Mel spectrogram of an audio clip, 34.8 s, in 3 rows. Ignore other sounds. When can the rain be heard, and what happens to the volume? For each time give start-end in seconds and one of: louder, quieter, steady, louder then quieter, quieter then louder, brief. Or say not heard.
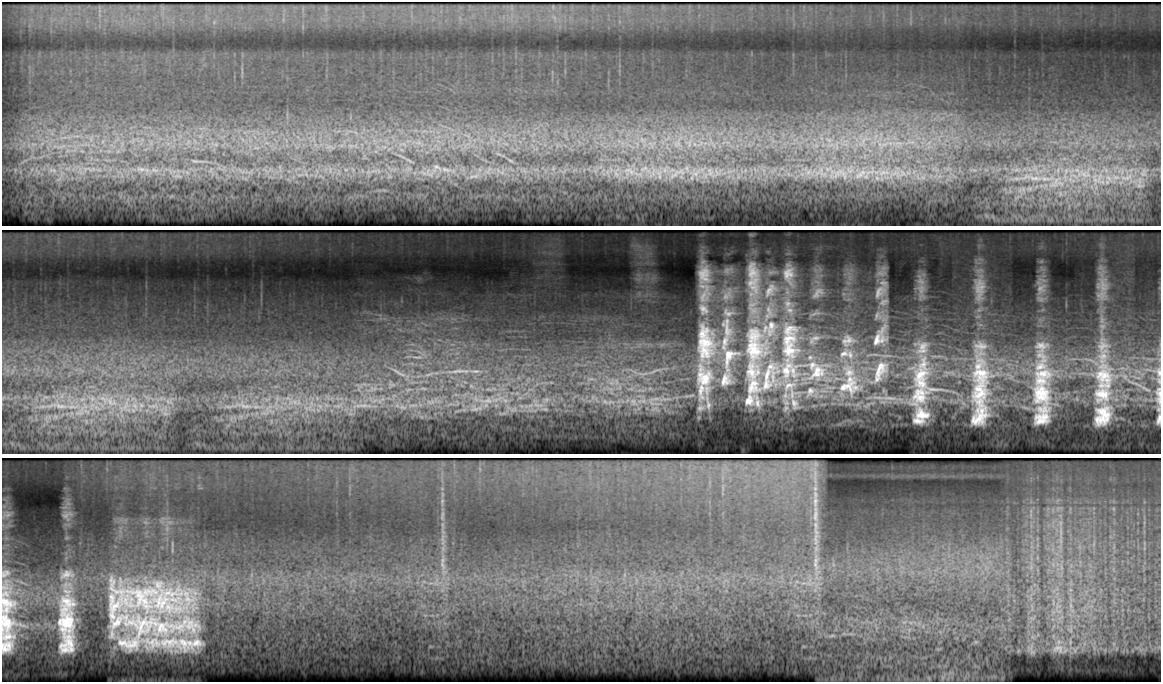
0.0-34.7 quieter then louder.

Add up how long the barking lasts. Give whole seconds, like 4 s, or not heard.
7 s.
